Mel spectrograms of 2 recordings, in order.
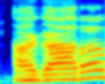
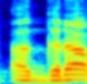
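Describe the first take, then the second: First: अगारा with a long आ in the middle, three full syllables; wrong long vowel. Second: अगरा said as two quick syllables, अग-रा, with no middle vowel; correct short form. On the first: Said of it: "नहीं पढ़ते हैं". (अगारा को बीच में लंबा आ खींचकर, गलत उच्चारण) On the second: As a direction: clip it to अगरा, the right way. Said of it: "अगरा पढ़ते हैं". (अगरा को दो छोटे अक्षरों में, सही उच्चारण) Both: Shown as a demonstration.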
